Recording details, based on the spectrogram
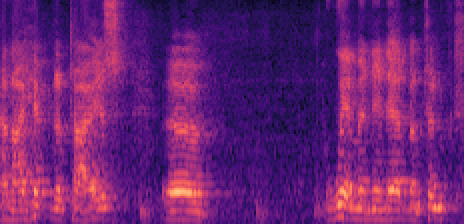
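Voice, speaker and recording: With a Canadian accent, a man speaks at a medium pitch with fairly even intonation, amid audible room echo and noticeable background noise. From Alberta, Canada. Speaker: retired hypnotist. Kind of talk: casual storytelling.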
